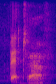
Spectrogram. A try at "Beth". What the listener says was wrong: No, not Bet. Bet is something else. You don't go Bet. Bet. Beth.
